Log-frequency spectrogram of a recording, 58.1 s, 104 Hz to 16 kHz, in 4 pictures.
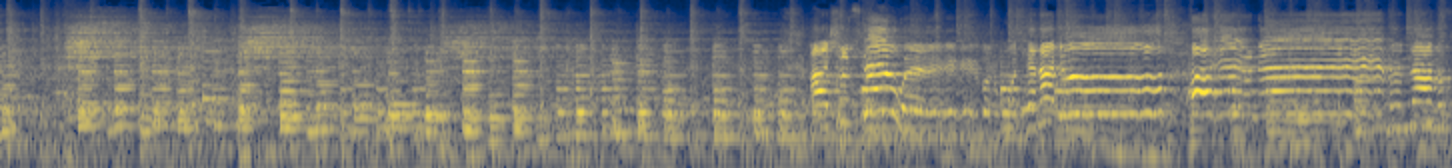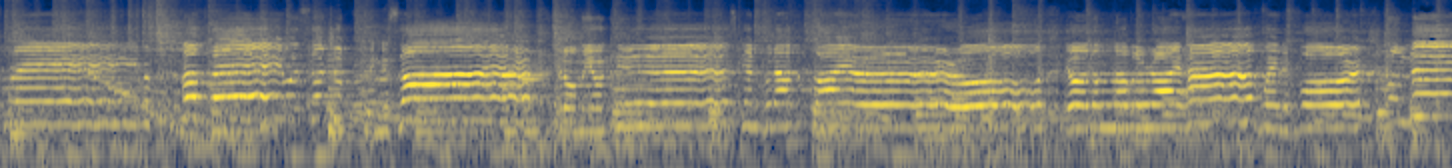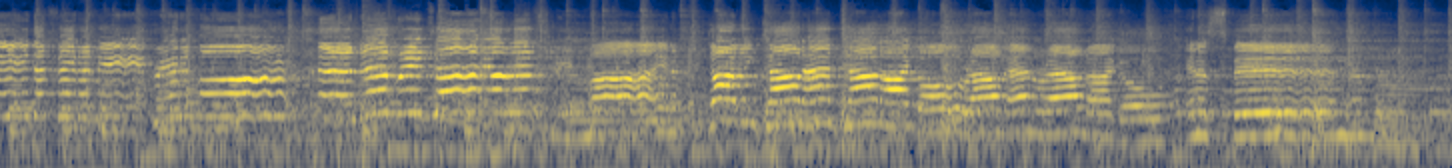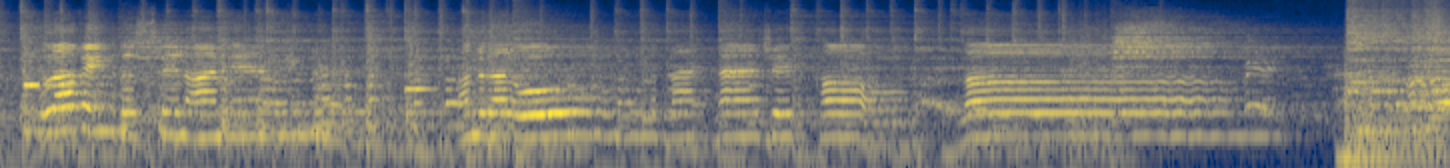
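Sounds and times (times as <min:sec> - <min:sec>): swing dance band playing: 0:00.0 - 0:58.0
woman singing into a microphone: 0:08.1 - 0:43.0, 0:43.8 - 0:47.1, 0:48.2 - 0:56.2.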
